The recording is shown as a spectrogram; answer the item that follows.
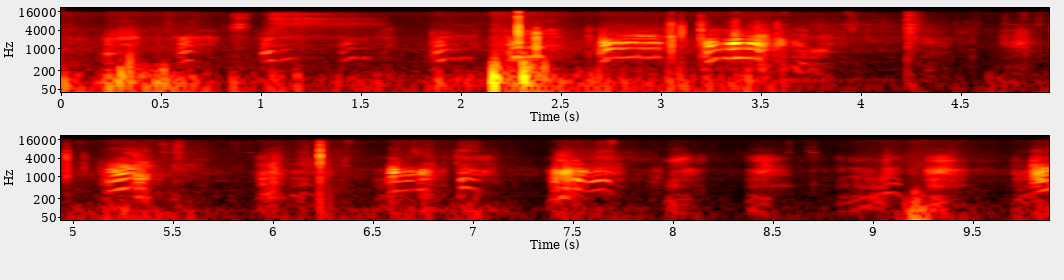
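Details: A Staffordshire Bull Terrier named Charlie hangs and swings on a rope, letting out bursts of wavering, nasal whines in clusters, separated by quiet gaps and a few knocks.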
